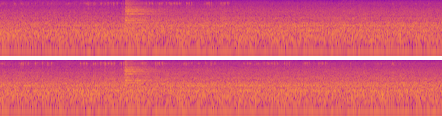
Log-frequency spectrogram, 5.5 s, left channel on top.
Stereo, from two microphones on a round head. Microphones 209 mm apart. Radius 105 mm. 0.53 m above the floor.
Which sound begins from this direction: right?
A snare drum, at 1.6 s.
